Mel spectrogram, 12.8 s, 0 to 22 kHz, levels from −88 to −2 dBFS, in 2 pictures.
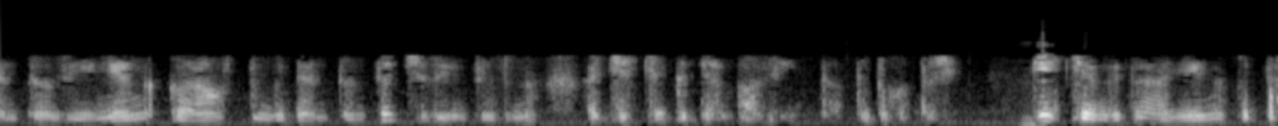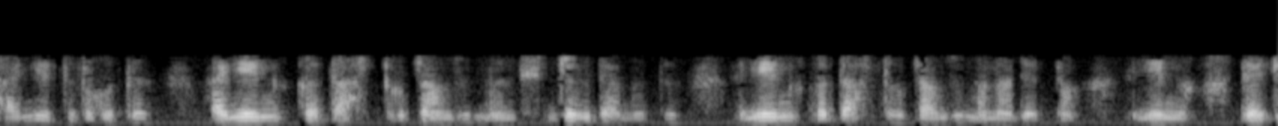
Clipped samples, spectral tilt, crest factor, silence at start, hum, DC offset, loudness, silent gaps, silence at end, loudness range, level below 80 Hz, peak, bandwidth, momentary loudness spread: under 0.1%; -3 dB/octave; 22 dB; 0 s; none; under 0.1%; -28 LUFS; none; 0 s; 9 LU; -70 dBFS; -6 dBFS; 5.8 kHz; 15 LU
